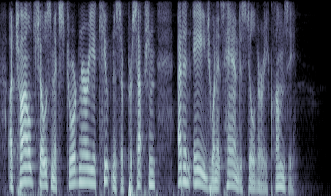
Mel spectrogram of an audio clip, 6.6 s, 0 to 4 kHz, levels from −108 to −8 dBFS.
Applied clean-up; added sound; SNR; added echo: none; none; none; none.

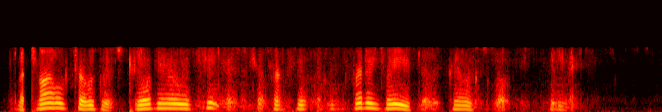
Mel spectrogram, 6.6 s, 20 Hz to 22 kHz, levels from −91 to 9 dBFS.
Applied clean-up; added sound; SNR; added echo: neural separator model SepFormer WHAMR!.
